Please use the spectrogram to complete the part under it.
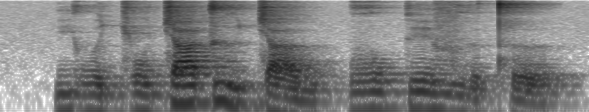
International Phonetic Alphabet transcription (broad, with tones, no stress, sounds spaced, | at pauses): j u˨˩ ə̯ c o˨˩˦ c a˦˥ k̚ ɣ ɨ˨˩˦ c a˨˩ w | ɣ o˧ k e˧ v ɨ˨˩˨ ə̯ t̪ʰ əː˨˩˨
